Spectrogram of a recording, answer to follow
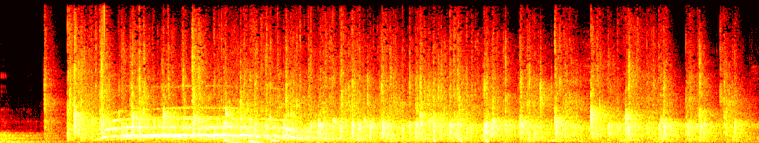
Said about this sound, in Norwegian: Så klapper dere nå!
